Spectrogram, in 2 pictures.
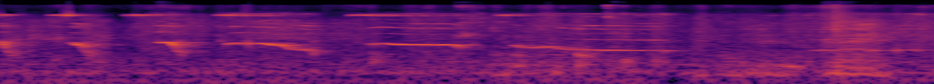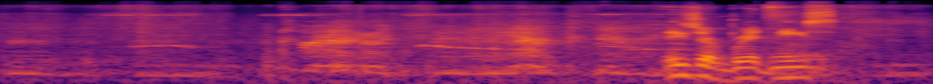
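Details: Five-week-old Brittany puppies on their first time in a playpen: thin, high whines that slide downward, repeated in quick succession, followed by human speech and louder puppy yelps toward the end.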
